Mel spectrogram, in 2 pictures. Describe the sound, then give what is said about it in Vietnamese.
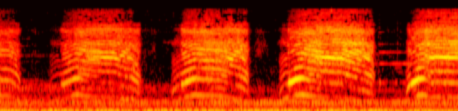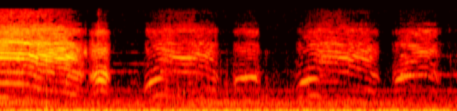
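A newborn baby cries shrilly in many repeated, piercing wails with short gaps between them, loud and continuous across the whole stretch. “Ngay lúc này thì tiếng đứa trẻ sơ sinh vang lên đến chói tai.”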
